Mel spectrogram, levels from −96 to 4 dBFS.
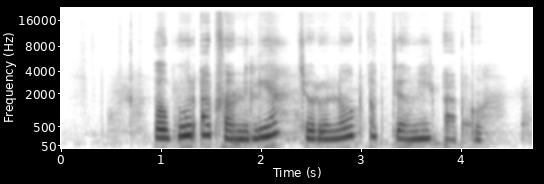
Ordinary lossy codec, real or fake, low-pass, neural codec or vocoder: none; fake; 19.8 kHz; codec, 44.1 kHz, 2.6 kbps, DAC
